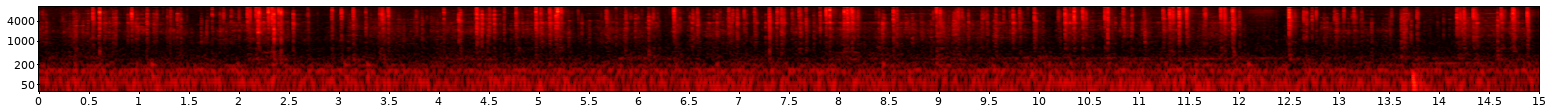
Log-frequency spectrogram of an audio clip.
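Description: Long nails and fingertips push painted, colored wooden beads along the metal rods of a large wooden-framed abacus, clicking them together. The result is a steady run of quick, dry, bright clicks and taps with very short decay, heard quietly over a low rumbling background.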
